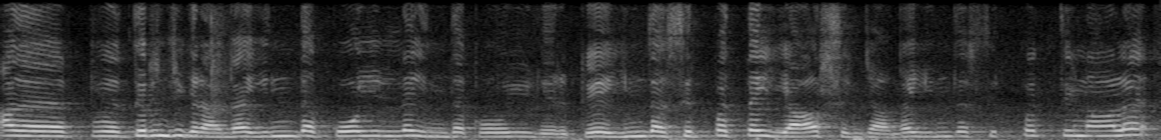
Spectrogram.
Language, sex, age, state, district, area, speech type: Tamil, female, 60+, Tamil Nadu, Salem, rural, spontaneous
